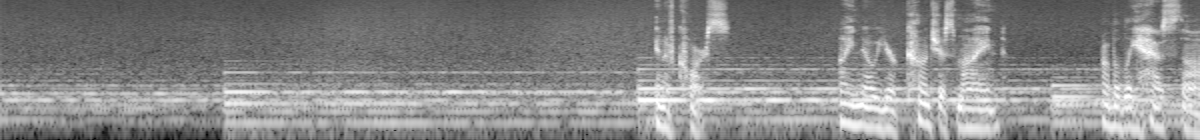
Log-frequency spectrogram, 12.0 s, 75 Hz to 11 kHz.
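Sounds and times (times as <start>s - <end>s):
soft sustained ambient chord: 0.0s - 12.0s.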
